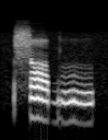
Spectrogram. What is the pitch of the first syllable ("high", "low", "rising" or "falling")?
low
